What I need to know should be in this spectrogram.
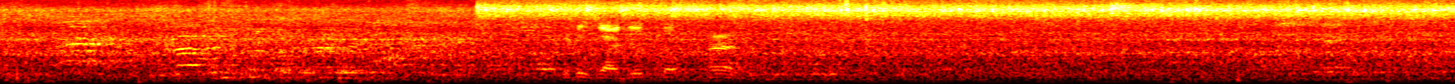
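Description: Men chat nearby.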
